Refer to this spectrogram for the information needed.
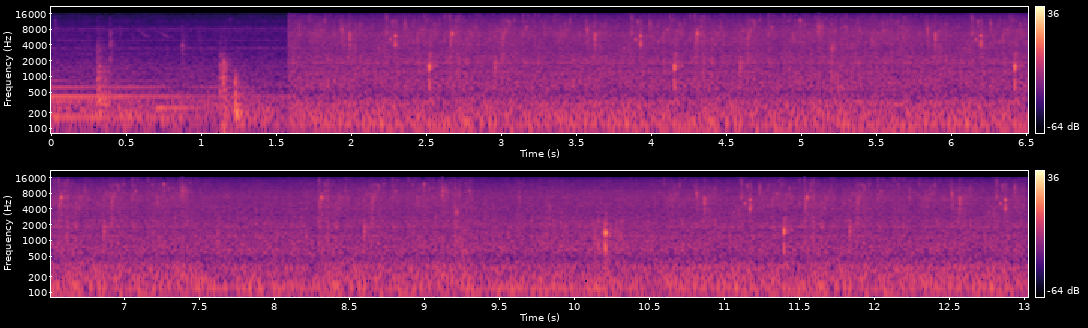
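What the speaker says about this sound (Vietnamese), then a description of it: "Mình cho dầu vào chảo nhiều một chút, khoảng nửa chén nha các bạn. Cho hành vào nè. Đảo đều mình phi lên ha." Onions frying in a generous pour of oil in a pan, a steady dense sizzle like heavy rain with occasional sharp pops and faint scraping from stirring, close and continuous without speech.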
